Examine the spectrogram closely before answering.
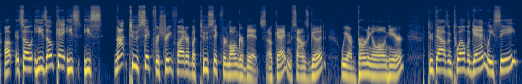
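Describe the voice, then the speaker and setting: A man's voice: high voice, lively intonation, measured pace, fairly bright tone, no echo, clean studio sound. A man hosting a podcast, giving sarcastic, mocking commentary on old posts and live chat and laughing often. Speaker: podcast host.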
